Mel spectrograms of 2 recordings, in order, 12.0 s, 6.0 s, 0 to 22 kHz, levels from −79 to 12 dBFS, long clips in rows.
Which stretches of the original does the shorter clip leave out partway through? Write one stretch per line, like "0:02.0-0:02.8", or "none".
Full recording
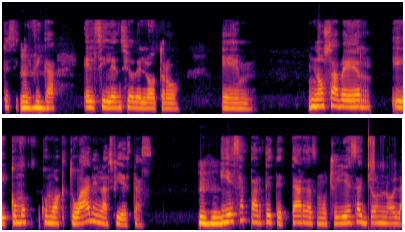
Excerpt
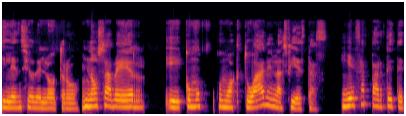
0:02.6-0:04.5
0:08.5-0:09.3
